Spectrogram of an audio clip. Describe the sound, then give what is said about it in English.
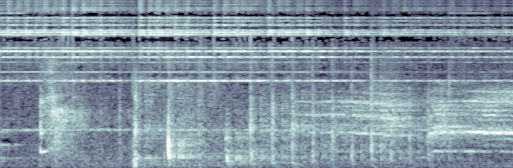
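A bell rings on and on without pause, its bright, high metallic tone sustained and overlaid with rapid clattering strikes. It stays fairly loud throughout, with no voices. “Why does it keep ringing?”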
